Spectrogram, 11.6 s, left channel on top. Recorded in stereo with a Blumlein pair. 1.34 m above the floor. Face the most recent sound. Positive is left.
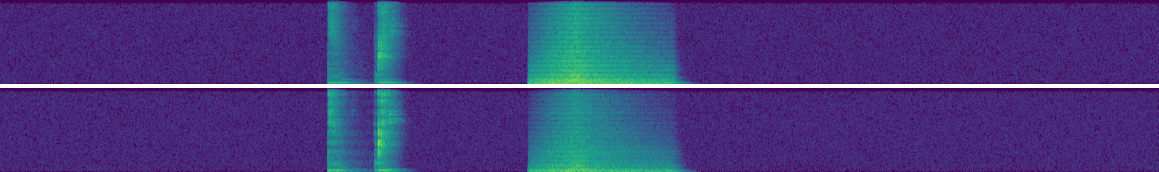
turn(degrees=65)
